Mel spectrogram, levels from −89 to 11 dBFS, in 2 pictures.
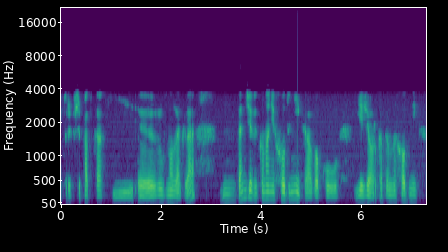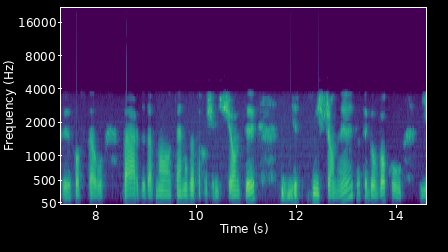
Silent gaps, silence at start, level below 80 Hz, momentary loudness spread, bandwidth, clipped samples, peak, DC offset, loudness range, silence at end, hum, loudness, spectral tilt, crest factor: none; 0.05 s; -72 dBFS; 11 LU; 4 kHz; under 0.1%; 0 dBFS; under 0.1%; 4 LU; 0 s; none; -20 LUFS; -8 dB/octave; 20 dB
